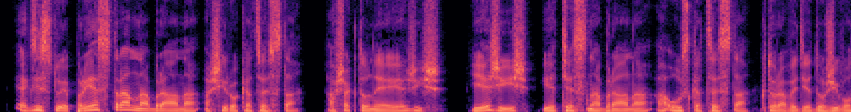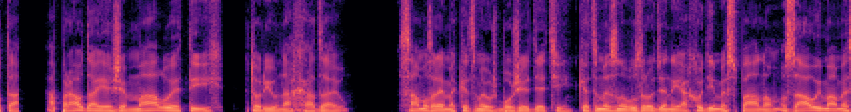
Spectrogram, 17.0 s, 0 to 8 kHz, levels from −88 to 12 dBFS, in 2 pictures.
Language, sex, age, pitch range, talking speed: Slovak, male, 40-59, 110-125 Hz, 160 wpm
